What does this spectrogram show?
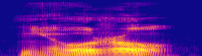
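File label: "niu2 rou4", Mandarin Chinese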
